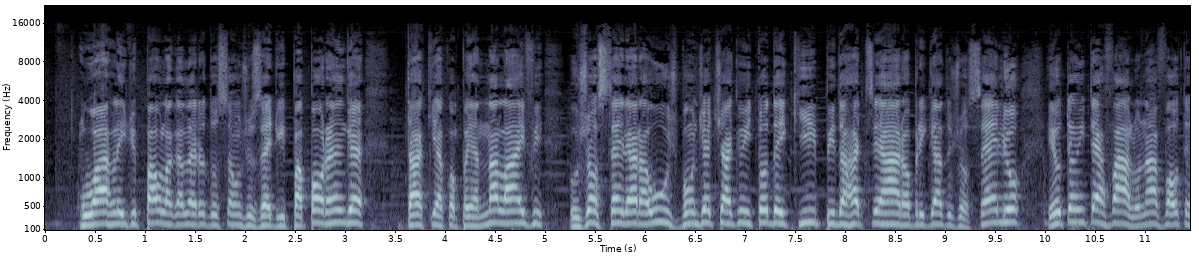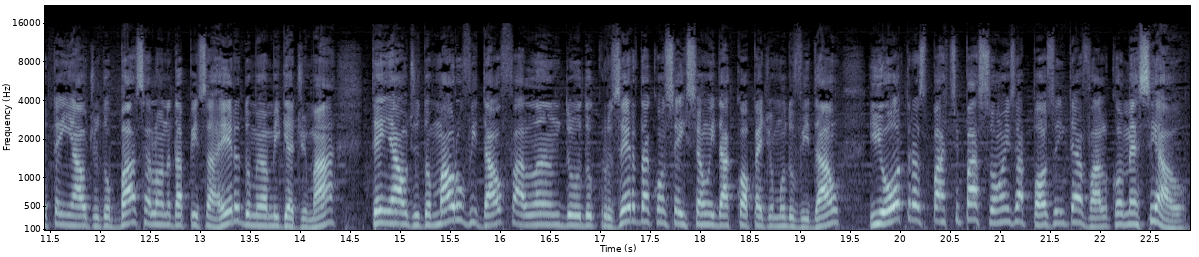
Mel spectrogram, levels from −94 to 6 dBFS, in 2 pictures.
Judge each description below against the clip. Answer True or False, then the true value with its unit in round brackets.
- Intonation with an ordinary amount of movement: True (3.8 semitones)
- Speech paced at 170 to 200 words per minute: True (185 wpm)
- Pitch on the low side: False (190 Hz)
